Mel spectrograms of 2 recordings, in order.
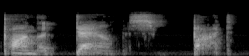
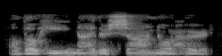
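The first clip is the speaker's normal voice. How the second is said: ordinary delivery, nothing marked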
